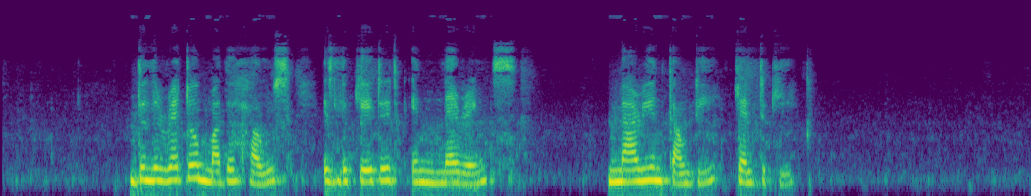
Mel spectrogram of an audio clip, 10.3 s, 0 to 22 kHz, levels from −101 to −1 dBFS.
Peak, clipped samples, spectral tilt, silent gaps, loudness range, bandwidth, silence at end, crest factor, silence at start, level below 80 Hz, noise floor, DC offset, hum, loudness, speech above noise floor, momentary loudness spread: -2 dBFS; under 0.1%; -6 dB/octave; none; 8 LU; 9 kHz; 2.4 s; 14 dB; 1.3 s; -52 dBFS; -60 dBFS; under 0.1%; none; -14 LUFS; 47 dB; 15 LU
